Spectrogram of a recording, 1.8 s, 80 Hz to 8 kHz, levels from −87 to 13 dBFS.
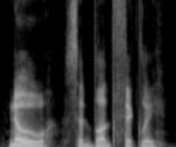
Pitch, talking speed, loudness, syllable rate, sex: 110 Hz, 135 wpm, -21 LUFS, 3.5 syllables/s, male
